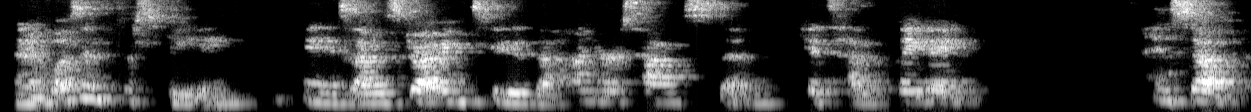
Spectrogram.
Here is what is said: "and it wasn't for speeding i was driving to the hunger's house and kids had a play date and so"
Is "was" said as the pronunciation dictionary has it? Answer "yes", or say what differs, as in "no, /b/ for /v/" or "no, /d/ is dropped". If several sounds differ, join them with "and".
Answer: yes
